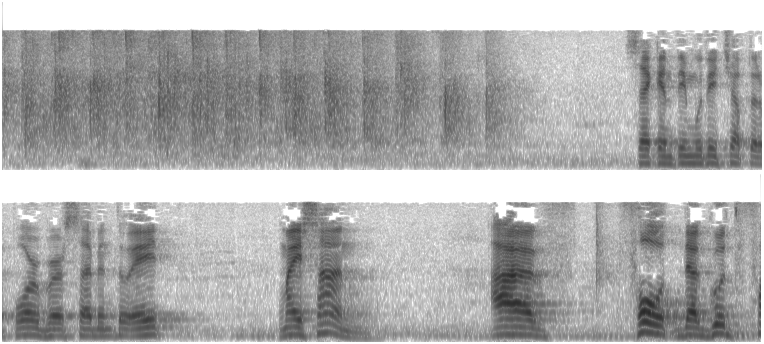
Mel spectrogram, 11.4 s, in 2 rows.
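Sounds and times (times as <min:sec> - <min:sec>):
church congregation applause: 0:00.0 - 0:04.1
speech: 0:04.8 - 0:07.1, 0:07.8 - 0:08.6, 0:09.4 - 0:11.3.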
